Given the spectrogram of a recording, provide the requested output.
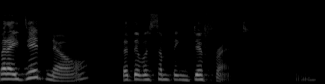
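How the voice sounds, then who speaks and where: The speaker, a woman, talks fairly quickly. She has a Spanish accent. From Mexico. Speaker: author and activist. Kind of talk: keynote talk.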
